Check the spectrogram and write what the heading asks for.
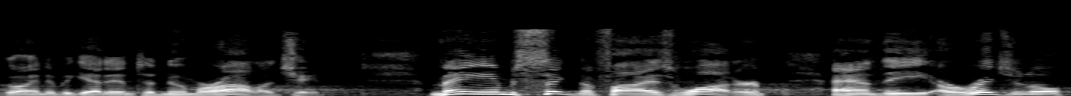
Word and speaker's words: Mem: Looks like this, MEM, M-E-M, long E.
